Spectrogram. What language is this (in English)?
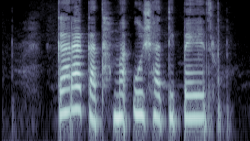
Western Highland Purepecha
